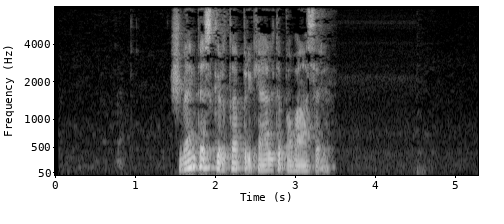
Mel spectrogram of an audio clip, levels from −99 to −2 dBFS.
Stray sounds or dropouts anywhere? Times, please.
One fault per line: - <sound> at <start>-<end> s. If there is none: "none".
none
